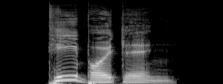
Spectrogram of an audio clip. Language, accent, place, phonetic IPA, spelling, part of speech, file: German, Germany, Berlin, [ˈteːˌbɔɪ̯tl̩n], Teebeuteln, noun, De-Teebeuteln.ogg
- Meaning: dative plural of Teebeutel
